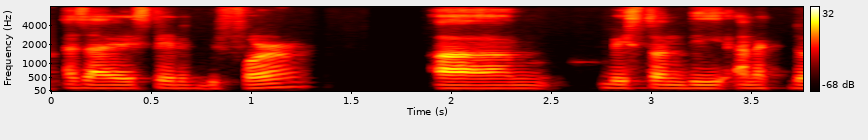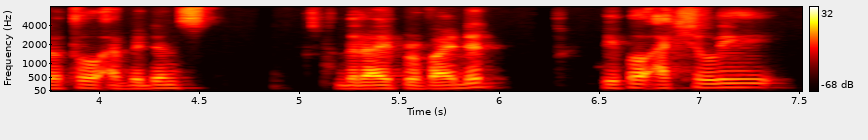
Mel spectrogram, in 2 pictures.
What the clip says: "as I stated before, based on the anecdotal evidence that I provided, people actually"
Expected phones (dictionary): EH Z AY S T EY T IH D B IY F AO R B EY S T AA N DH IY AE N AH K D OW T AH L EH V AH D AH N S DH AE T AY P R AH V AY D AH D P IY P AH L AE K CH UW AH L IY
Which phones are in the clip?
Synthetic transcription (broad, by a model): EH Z AY S T EY T IH D B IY F AO R B EY S T AA N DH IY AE N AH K D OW T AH L EH V AH D AH N S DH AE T AY P R AH V AY D AH D P IY P AH L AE K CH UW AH L IY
